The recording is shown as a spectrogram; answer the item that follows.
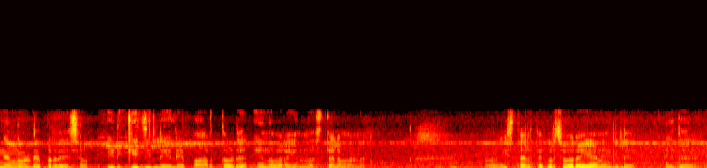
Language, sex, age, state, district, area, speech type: Malayalam, male, 30-45, Kerala, Idukki, rural, spontaneous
